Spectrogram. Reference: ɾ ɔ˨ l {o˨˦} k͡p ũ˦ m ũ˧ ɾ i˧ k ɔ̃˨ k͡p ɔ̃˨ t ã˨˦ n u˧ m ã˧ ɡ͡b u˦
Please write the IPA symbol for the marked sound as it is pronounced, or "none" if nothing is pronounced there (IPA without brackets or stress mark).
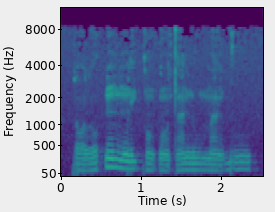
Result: o˨˦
